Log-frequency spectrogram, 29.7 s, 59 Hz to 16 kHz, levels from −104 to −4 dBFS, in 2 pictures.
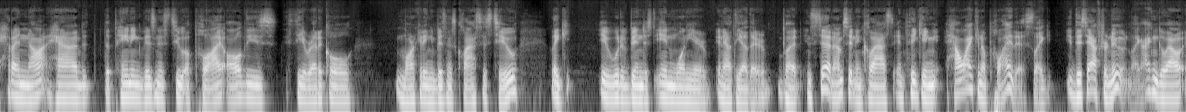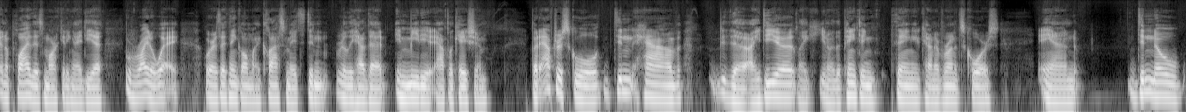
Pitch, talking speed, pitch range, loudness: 115 Hz, 185 wpm, 105-125 Hz, -20 LUFS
